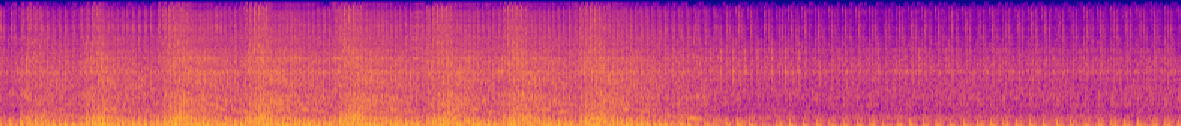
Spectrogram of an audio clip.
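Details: Yamaha Jupiter Z small motorcycle engine idling with a loud, regular knock clattering through it, caused by a worn, loose connecting rod; fix is replacing the rod, with original crankshaft bearings.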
